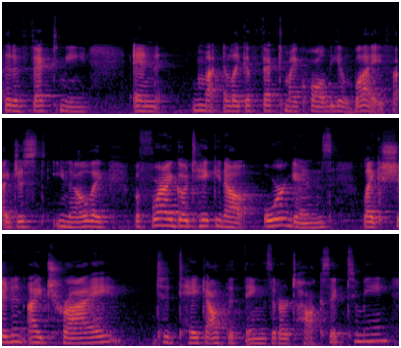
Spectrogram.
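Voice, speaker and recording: A woman's voice: on the low side, bright, forceful tone. A woman in her late thirties talking candidly in a casual personal vlog, rambling with lots of fillers and restarts. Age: 30s. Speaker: vlogger.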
